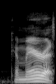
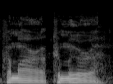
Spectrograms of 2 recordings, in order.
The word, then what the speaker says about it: Kamara: two how do you say his name who camra stop it threw me off Kamara CA sequan Barkley number three Bree Hall number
